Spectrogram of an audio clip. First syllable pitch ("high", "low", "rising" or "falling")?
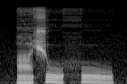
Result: low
